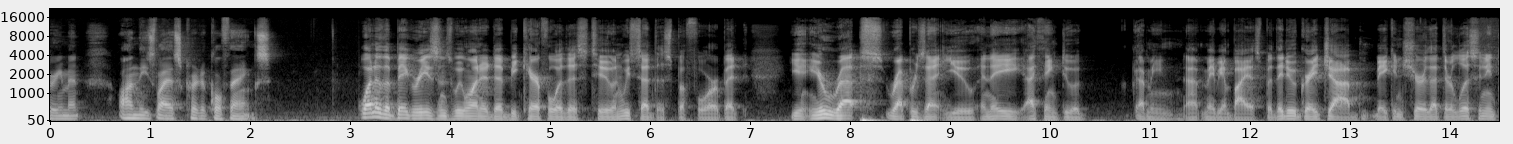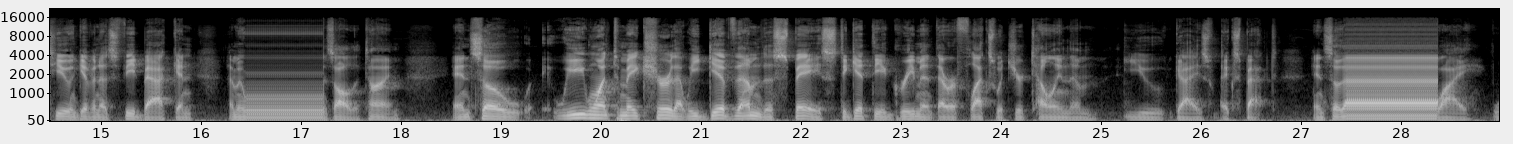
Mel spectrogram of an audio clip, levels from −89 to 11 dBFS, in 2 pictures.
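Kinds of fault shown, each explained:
system hang loop: a steady 50 Hz buzz interrupts the speech twice, one 20 ms slice repeating while the frozen system left the hardware cycling its buffer.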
